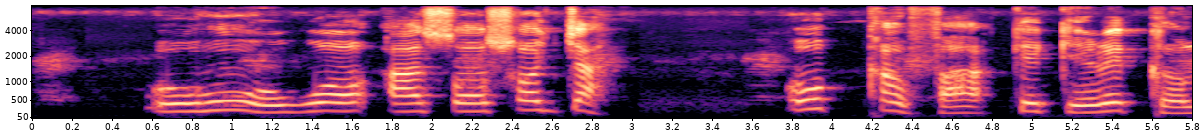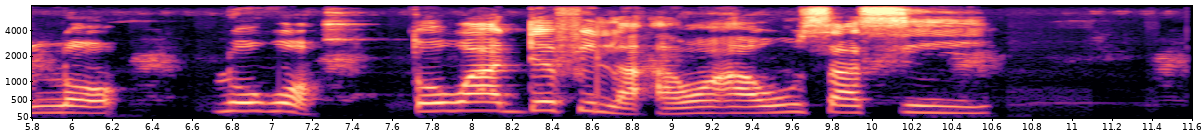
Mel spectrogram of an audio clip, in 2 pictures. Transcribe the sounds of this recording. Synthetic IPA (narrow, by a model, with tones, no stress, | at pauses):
o˨hũ˧o˨wɔ˦a˧sɔ˧sɔ˦d͡ʒa˦˨ | o˦kʰã˦˨fa˨˧˦ke˦ke˧ɾe˦kã˧lɔ˧ | lo˦wɔ˦˨ | to˦waː˦de˦fi˦˨la˨ʔa˨w̃ɔ̃˧a˧wu˦sa˦si˦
